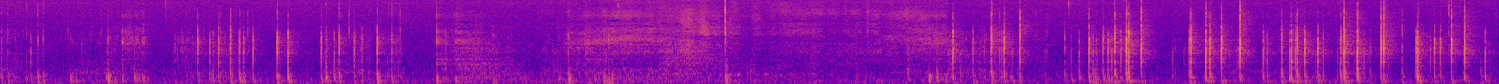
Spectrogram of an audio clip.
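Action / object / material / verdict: tap / cardboard eyeshadow palette with a glass mirror lid / cardboard / none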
